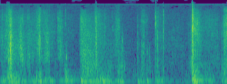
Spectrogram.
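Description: Paper being handled close to a desk microphone: irregular rustling with knocks and taps against the desk, the loudest just after the start and near the end.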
